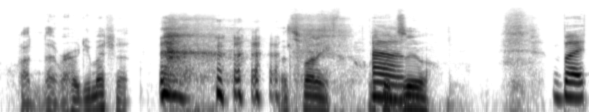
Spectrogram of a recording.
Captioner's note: chuckles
